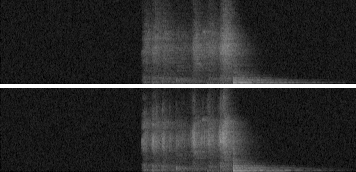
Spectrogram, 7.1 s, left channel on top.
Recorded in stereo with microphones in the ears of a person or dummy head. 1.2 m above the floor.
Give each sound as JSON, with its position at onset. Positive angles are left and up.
{"t": 2.8, "sound": "running footsteps", "side_deg": -35, "distance_m": 2.0}
{"t": 4.7, "sound": "a snare drum", "side_deg": -50, "distance_m": 1.3}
